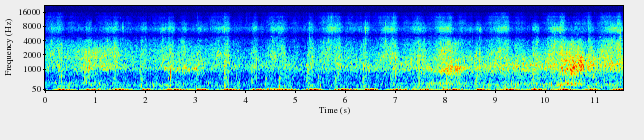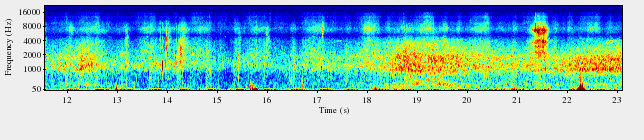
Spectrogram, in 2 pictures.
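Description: Footsteps tread steadily on a paved lane.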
